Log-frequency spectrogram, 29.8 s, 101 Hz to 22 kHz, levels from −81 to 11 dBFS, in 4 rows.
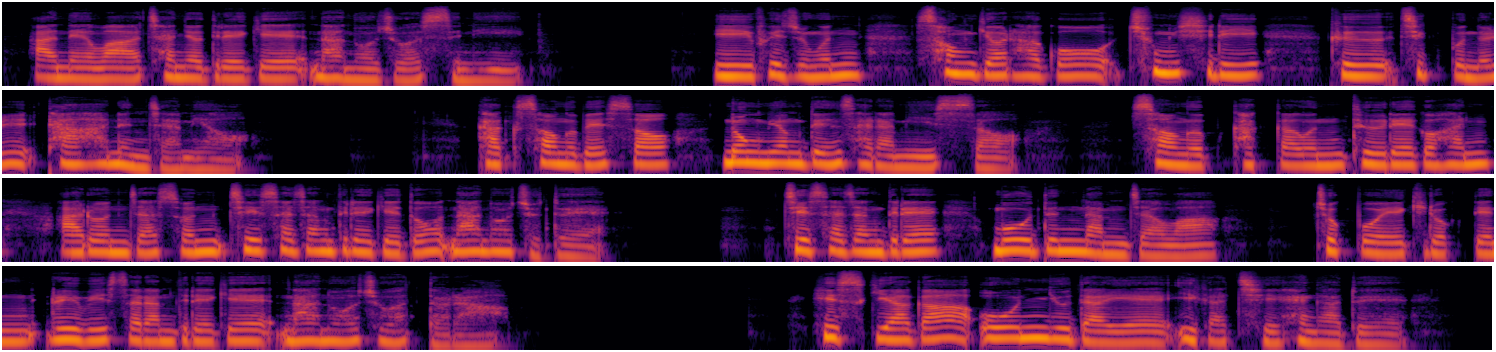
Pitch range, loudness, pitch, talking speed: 175-205 Hz, -22 LUFS, 190 Hz, 230 characters per minute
